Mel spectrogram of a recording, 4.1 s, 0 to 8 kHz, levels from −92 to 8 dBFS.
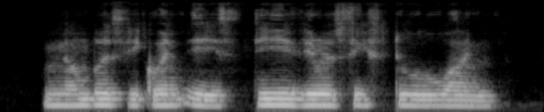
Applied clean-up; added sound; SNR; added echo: neural mask model DeepFilterNet 3.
